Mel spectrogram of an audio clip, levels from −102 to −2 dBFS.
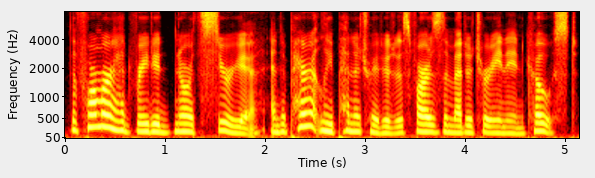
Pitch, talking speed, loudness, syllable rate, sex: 180 Hz, 175 wpm, -19 LUFS, 5.6 syllables/s, female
